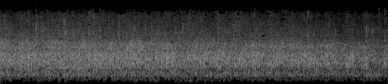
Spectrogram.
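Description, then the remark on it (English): An audience at a Jesuit university orientation applauds the OAs, student leaders in red polos, steadily, a dense wash of many hands clapping at an even, sustained loudness throughout, with no voices standing out. “A little round of applause for the OAs.”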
